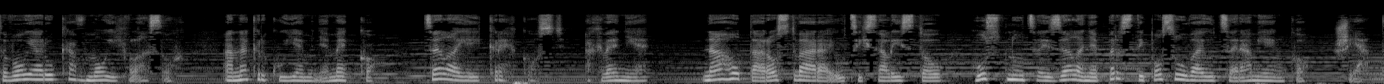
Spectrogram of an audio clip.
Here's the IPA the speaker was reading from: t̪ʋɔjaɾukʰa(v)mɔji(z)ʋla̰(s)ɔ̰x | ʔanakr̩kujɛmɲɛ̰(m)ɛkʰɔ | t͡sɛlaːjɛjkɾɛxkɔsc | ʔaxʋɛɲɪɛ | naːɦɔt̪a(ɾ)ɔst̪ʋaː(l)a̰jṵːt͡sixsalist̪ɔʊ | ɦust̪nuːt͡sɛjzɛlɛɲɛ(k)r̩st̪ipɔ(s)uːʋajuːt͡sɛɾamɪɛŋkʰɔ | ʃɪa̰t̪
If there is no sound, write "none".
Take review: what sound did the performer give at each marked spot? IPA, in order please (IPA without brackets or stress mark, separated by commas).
v, ɣ, s, m, ɾ, ɾ, p, s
